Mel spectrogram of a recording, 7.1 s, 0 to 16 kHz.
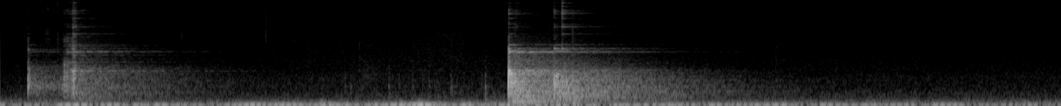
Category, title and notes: Sound effects > Objects / House appliances
A glass bottle being set down on a marble floor (in an apartment building stairwell). Recorded with a Zoom H1.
